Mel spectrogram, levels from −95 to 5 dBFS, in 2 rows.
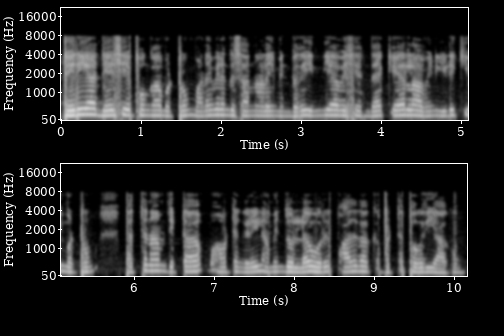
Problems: none marked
